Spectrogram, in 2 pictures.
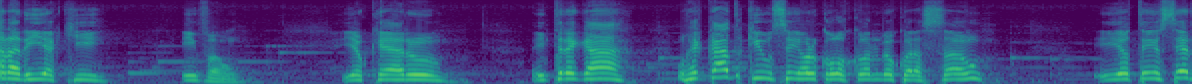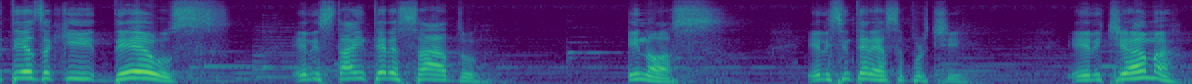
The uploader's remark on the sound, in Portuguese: Culto de Celebração dia 27/09/2020 na Igreja ABA Blumenau (Transmitido ao vivo)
